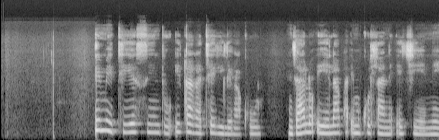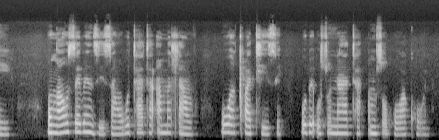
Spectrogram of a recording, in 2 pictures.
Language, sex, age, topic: North Ndebele, male, 25-35, health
